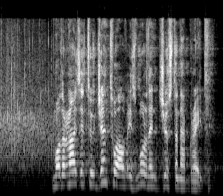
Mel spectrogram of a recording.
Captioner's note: applause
